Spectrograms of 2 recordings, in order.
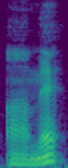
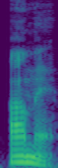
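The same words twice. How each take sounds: First: The pitch goes from low to high. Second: The pitch goes from high to low. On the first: It means candy. "the pitch gotta go from down to up" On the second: It means rain. "So up, high, low"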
